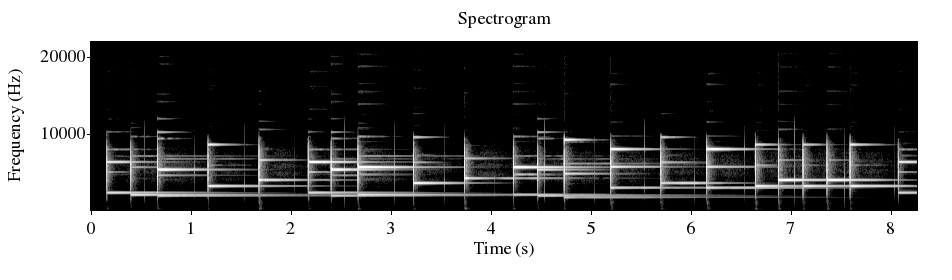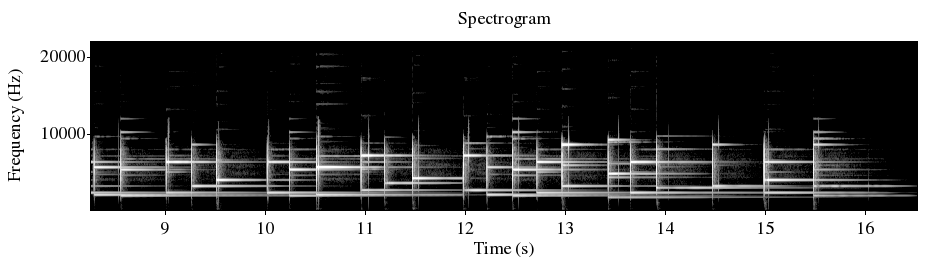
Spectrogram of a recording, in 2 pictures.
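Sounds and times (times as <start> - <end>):
glockenspiel: 0.2 - 16.5.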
